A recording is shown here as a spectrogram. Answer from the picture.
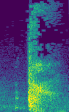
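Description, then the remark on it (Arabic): A single sharp, explosive sneeze bursts out, loud and brief, with a faint breathy intake just before it and no talking. “يرحمك الله”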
